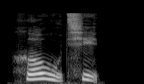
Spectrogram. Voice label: "核武器", Chinese

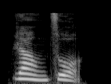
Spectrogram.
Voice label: "让座", Chinese

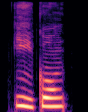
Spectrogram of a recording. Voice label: "义工", Chinese

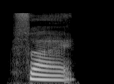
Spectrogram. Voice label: "帅", Chinese

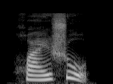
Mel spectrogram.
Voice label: "槐树", Chinese

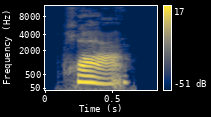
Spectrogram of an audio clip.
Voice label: "画儿", Chinese

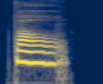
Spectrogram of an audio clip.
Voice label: "刀", Chinese

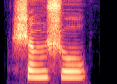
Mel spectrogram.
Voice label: "生疏", Chinese

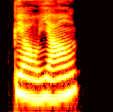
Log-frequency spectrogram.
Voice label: "表扬", Chinese

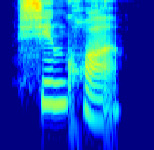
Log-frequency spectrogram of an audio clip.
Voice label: "新款", Chinese

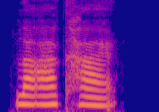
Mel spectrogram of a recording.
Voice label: "拉开", Chinese

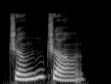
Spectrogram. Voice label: "整整", Chinese

